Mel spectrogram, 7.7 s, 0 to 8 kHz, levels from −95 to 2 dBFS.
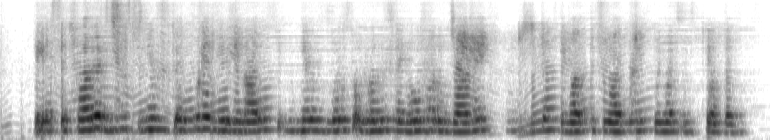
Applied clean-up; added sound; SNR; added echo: neural mask model DeepFilterNet 3.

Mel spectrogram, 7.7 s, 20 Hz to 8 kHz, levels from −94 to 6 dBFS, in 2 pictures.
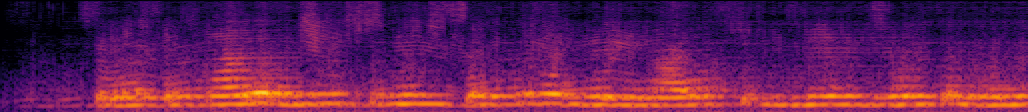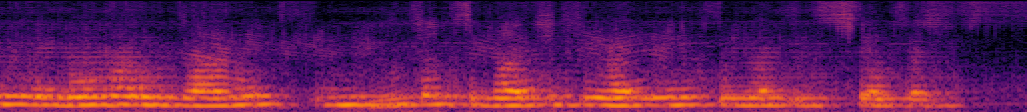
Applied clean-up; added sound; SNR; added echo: neural separator model SepFormer DNS4.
